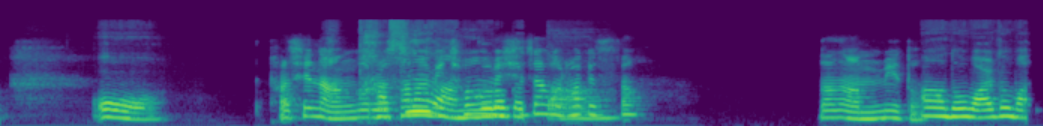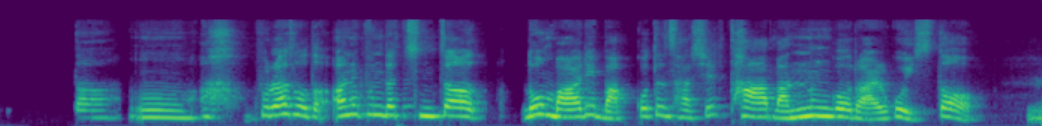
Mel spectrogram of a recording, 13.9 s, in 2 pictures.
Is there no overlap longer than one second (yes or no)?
no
